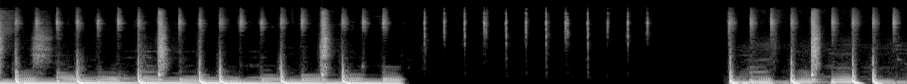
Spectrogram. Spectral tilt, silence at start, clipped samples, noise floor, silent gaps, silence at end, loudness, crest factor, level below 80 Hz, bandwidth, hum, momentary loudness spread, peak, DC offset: -5 dB/octave; 0 s; under 0.1%; -73 dBFS; none; 0 s; -12 LUFS; 12 dB; -12 dBFS; 14.5 kHz; none; 18 LU; 0 dBFS; under 0.1%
